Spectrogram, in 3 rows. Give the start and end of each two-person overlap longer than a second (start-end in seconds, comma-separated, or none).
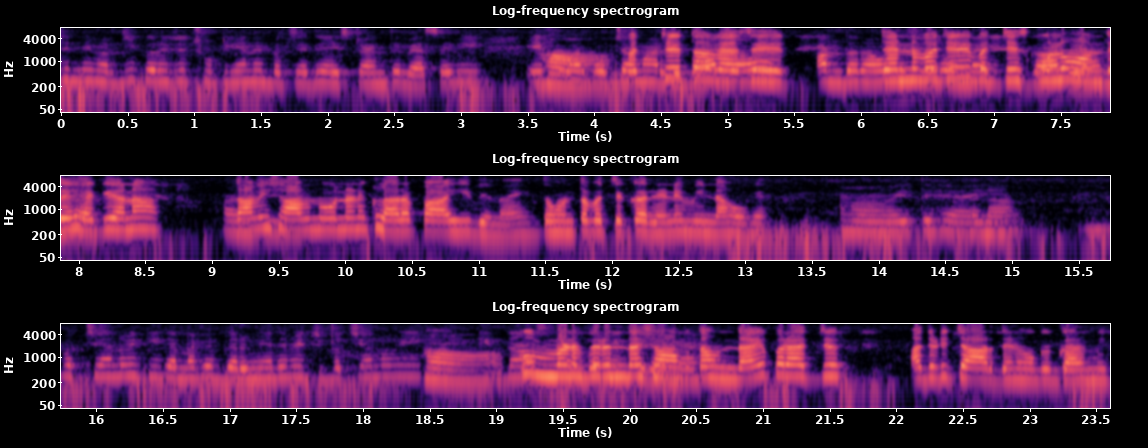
3.6-5.3, 6.2-8.1, 18.9-20.5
